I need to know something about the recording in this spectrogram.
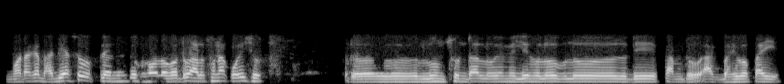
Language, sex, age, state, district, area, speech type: Assamese, male, 18-30, Assam, Lakhimpur, urban, conversation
